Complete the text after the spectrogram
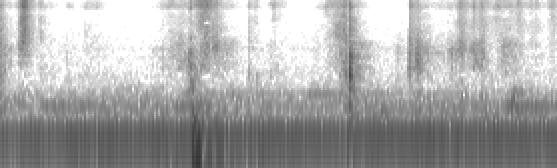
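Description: A card is laid down on a table with a soft slap.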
